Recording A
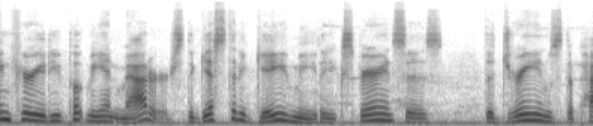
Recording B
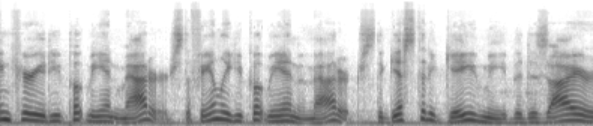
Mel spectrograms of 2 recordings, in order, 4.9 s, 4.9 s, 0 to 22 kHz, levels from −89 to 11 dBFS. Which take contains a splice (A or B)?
A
